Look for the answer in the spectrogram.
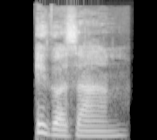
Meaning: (adverb) really (as an intensifier); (noun) superessive singular of igaza
- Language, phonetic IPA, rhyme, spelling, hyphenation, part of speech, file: Hungarian, [ˈiɡɒzaːn], -aːn, igazán, iga‧zán, adverb / noun, Hu-igazán.ogg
